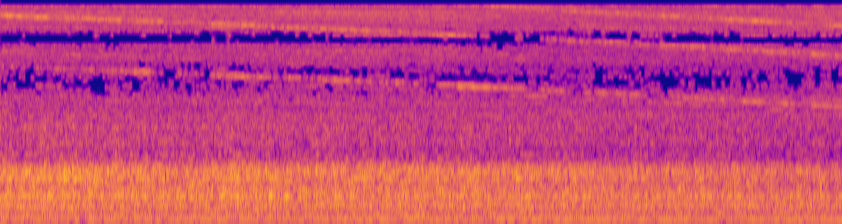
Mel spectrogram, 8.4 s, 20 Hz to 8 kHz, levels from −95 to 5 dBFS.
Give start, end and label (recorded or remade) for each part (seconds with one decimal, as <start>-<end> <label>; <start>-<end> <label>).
0.0-8.4 recorded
